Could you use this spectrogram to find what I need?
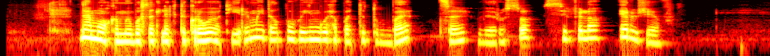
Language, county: Lithuanian, Klaipėda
